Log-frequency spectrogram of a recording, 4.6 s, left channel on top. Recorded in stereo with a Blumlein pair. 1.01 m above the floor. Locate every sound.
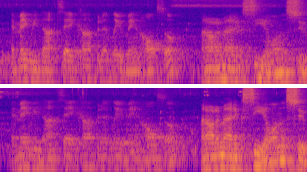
0.2 s a man speaking: 20° left, 1.6 m
3.0 s a man speaking: 25° right, 1.5 m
